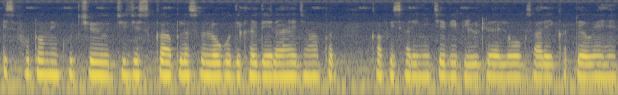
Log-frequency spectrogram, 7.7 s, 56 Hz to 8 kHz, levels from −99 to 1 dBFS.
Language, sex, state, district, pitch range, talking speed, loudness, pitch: Hindi, male, Rajasthan, Bikaner, 145-155 Hz, 195 wpm, -15 LUFS, 150 Hz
